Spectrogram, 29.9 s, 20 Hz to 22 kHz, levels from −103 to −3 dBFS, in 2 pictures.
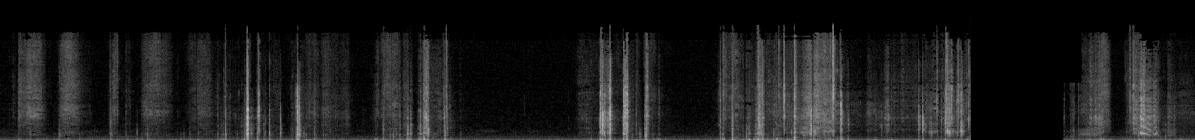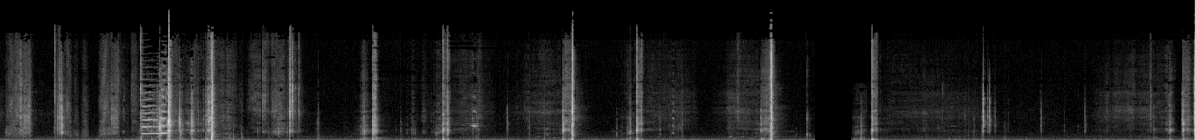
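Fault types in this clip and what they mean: Stream reconnect: the connection broke and the player restarted its decoder mid-stream. The audio goes silent for 1.13 s at 12.14 s, then for 0.44 s at 25.13 s. Each time it resumes further on, skipping roughly 1.5 s, then about half a second.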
